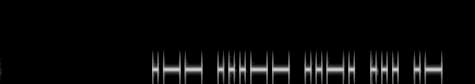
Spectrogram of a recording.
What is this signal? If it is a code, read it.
Morse code, heard as a keyed tone, about 22 wpm, 700 Hz. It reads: W3FSA
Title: Call Signs Repeated 2x - 22wpm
